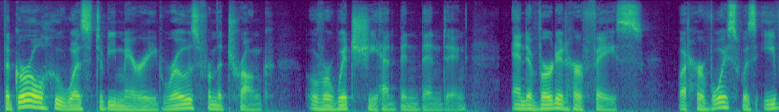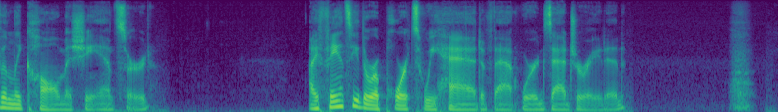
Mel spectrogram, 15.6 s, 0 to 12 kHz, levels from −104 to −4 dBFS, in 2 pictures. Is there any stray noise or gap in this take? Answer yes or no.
yes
